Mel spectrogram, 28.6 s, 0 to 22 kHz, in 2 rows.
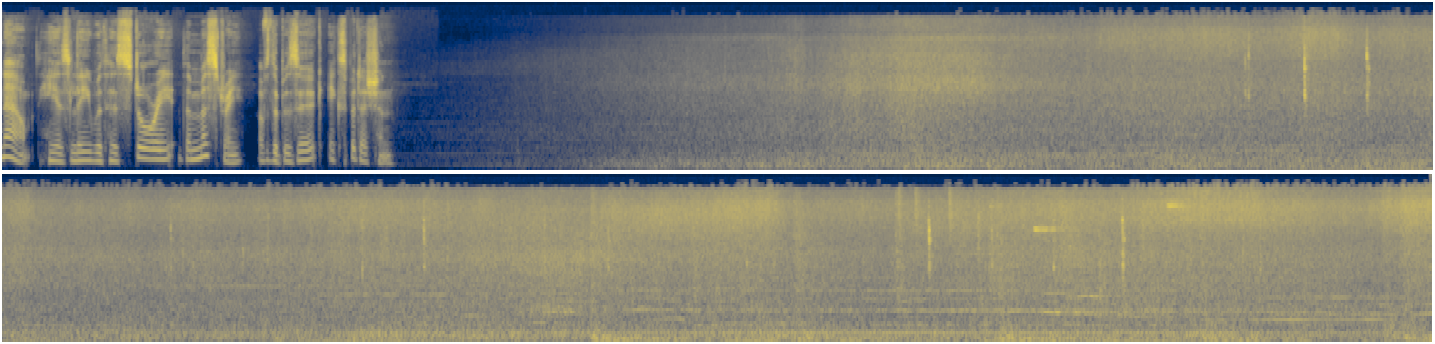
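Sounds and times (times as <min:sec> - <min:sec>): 
speech: 0:00.0 - 0:04.0
heavy low rumbling buffeting: 0:04.3 - 0:28.6
strong storm wind roaring at sea: 0:04.9 - 0:28.6
stormy sea waves churning and crashing: 0:05.8 - 0:28.6.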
